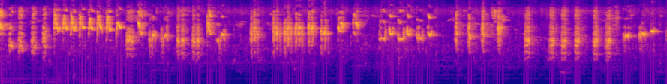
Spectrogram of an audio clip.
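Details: Vigorous wambi song played as a lure so other wambi birds will sing; long sequences of rapid chirps, harsh squawky notes and short whistled trills, pouring out almost without pause.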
